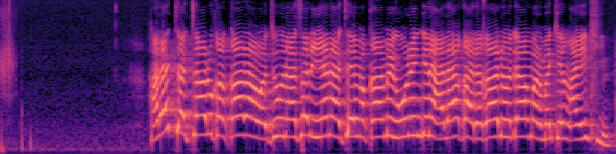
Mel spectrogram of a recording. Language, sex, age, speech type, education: Hausa, female, 46-60, read, secondary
